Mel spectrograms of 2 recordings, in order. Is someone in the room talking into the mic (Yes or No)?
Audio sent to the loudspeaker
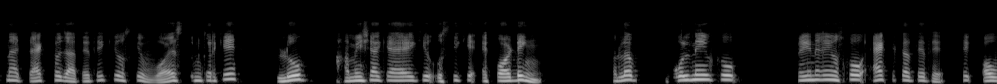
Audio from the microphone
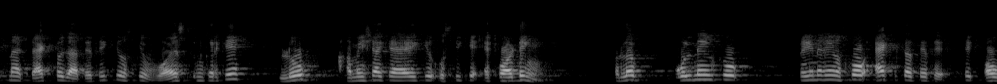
No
